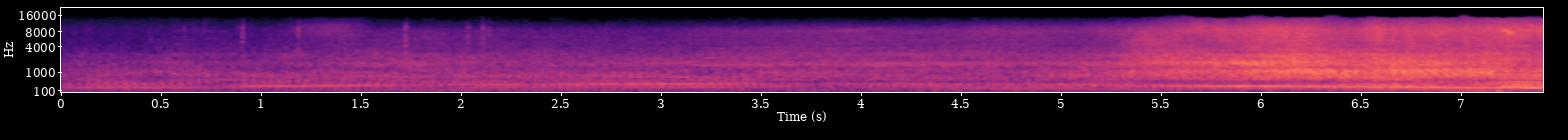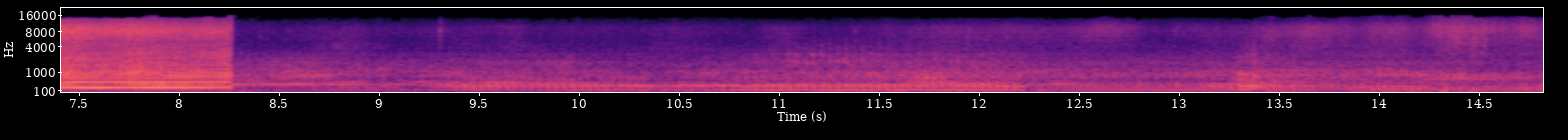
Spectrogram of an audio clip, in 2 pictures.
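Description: Rally cars at racing speed: one engine grows louder and passes close about six to eight seconds in, its pitch falling as it goes by, then the sound cuts off suddenly. Another car's engine is then heard more faintly, approaching.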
